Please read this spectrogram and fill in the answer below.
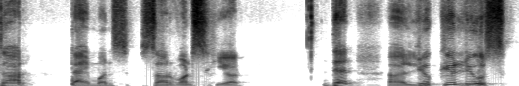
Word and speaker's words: Lucullus: Then Lucullus, very particular pronunciation, Lucullus, you can also say Lucullus, let's say Lucullus.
